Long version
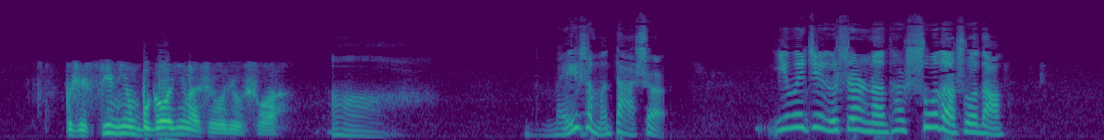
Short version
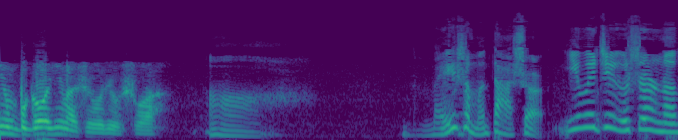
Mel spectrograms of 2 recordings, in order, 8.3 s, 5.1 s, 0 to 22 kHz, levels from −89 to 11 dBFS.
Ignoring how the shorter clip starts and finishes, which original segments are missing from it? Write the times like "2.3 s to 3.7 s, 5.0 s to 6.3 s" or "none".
5.1 s to 5.7 s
